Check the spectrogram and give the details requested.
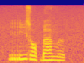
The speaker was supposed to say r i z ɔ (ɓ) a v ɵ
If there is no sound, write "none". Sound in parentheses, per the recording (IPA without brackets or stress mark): ɓ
